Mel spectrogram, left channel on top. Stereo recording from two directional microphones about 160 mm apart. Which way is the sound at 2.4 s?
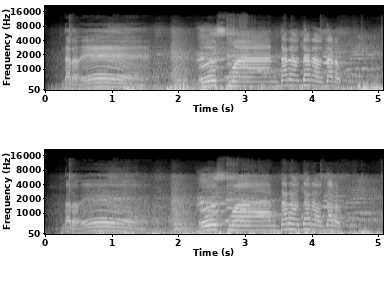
25° left (ahead or behind).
